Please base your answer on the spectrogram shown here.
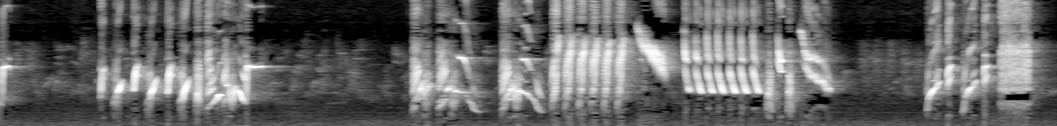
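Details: Lively goldfinch song in several phrases: fast twittering runs, then rhythmic ringing notes repeated quickly in even series, with short pauses between the bursts.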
